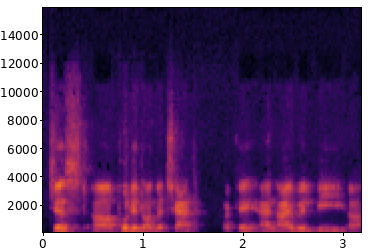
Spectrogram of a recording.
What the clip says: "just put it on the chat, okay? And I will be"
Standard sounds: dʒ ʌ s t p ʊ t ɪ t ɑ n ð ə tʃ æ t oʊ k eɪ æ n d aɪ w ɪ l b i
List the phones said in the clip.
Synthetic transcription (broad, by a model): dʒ ʌ s t p ʊ t ɪ t ɑ n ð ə tʃ æ t oʊ k eɪ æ n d aɪ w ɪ l b i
